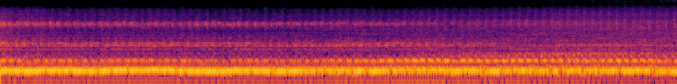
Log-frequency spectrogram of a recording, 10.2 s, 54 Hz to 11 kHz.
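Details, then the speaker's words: 1966 Mustang coupe, factory V8, 4-speed, newly installed Edelbrock 1406 electronic-choke carburetor, idle mixture and fast idle not yet set, cold mornings: steady low idle with slight uneven pulse and faint lope; idle still unadjusted. "um yeah so really just need to pull this car off just let it idle for a little bit and start tweaking those screws and getting that dialed in"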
